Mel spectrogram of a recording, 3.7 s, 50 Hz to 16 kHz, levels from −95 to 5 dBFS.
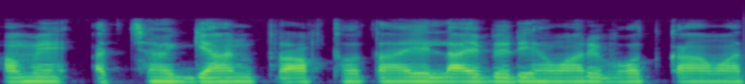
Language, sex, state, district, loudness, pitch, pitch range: Hindi, male, Uttar Pradesh, Jyotiba Phule Nagar, -19 LUFS, 135 Hz, 135-140 Hz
